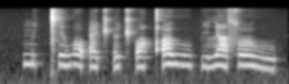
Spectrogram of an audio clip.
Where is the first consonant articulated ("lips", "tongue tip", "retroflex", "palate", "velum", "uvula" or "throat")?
lips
